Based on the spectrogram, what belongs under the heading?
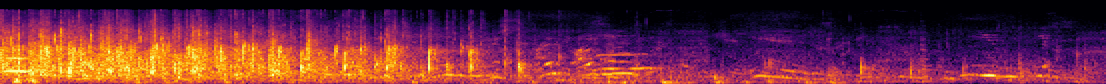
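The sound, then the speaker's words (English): Loud applause from an audience for a group of children fills the room, dense clapping that gradually thins and fades, with children's voices and chatter mixing in underneath as it dies down. “Hey, let's give these kids a round of applause.”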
